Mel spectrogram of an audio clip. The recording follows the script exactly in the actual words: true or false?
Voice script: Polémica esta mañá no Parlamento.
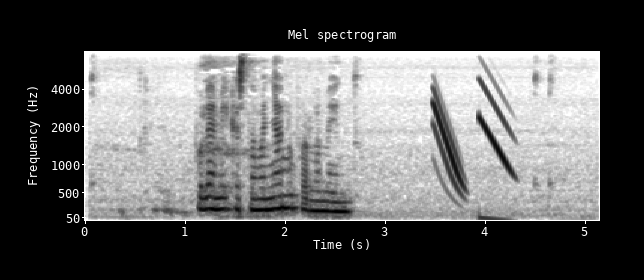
true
